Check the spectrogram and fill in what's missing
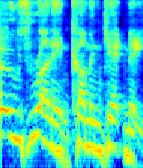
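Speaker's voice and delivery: defiant yelling. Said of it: "I just shout over the wall".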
